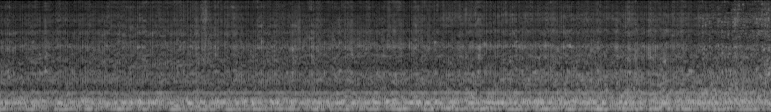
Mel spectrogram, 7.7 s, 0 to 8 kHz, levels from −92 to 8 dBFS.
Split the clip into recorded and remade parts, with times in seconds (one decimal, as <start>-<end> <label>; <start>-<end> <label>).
0.0-7.0 remade; 7.0-7.7 recorded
